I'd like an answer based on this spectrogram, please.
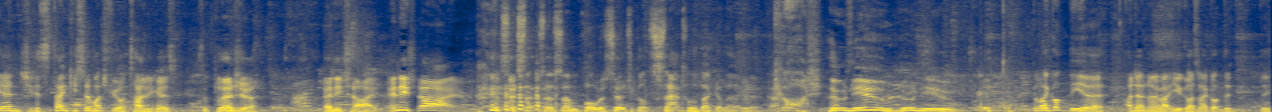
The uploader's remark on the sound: We're on location, punting on the Cam!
